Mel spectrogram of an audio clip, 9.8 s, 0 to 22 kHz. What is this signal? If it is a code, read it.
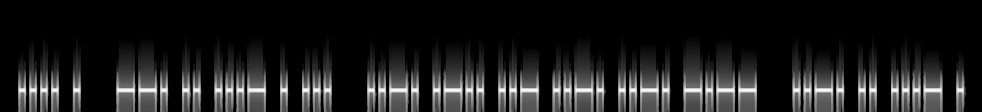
Morse code, heard as a keyed tone, about 22 wpm, 700 Hz. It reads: HE GIVES FLUFFY FIVE
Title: Easy Phrases 22wpm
